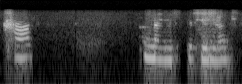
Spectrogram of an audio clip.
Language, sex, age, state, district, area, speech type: Hindi, female, 18-30, Madhya Pradesh, Chhindwara, urban, conversation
